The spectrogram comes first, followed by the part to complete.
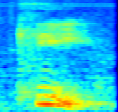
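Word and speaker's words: כי: For, thus, because, it's the word pronounced ki, or ki kadosh, for he is holy.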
